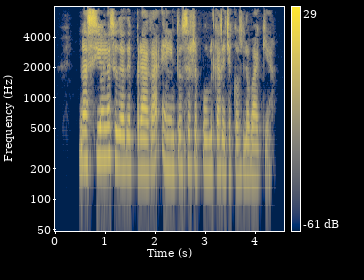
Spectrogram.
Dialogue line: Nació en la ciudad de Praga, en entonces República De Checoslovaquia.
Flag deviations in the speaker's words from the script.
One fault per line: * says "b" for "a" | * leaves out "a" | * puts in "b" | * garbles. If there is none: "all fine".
all fine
